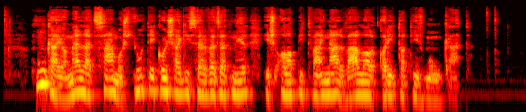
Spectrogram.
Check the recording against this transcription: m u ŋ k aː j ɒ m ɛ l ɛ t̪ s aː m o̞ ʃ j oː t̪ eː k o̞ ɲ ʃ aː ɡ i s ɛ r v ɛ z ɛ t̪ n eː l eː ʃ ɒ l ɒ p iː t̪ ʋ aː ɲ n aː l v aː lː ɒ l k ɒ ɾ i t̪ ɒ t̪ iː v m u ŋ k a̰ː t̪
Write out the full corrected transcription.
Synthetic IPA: m u ŋ k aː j ɒ m ɛ lː ɛ t̪ s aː m o̞ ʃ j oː t̪ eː k o̞ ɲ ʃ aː ɡ i s ɛ r v ɛ z ɛ t̪ n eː l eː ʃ ɒ l ɒ p iː t̪ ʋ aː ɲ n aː l v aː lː ɒ l k ɒ ɾ i t̪ ɒ t̪ iː v m u ŋ k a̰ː t̪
